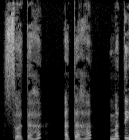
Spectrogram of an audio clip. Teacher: हिंदी में अघोष ध्वनि अर्थात विसर्ग ध्वनि का उच्चारण समाप्त हो गया और इसे भी सघोष ह की तरह से ही बोला जाने लगा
